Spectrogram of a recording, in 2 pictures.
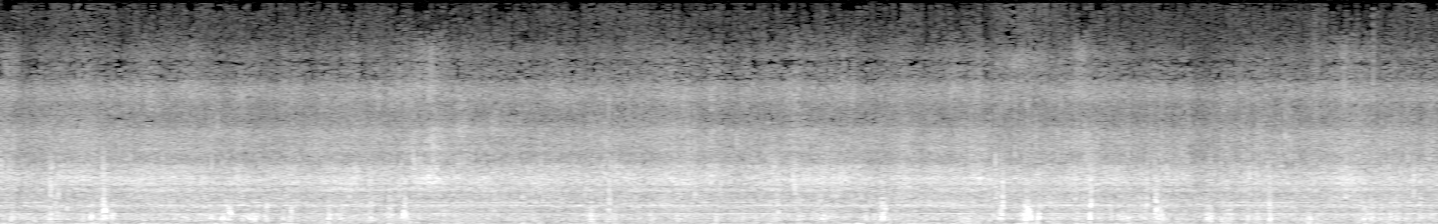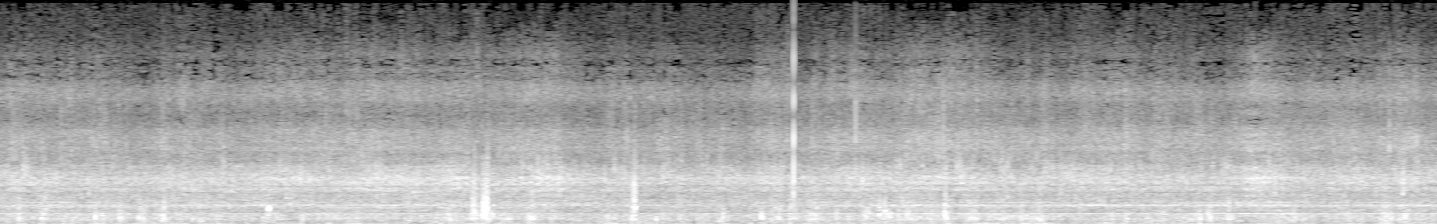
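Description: Steady drone of a ship's machinery with several steady tones, under wind on the microphone; a few faint clicks and knocks stand out now and then.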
